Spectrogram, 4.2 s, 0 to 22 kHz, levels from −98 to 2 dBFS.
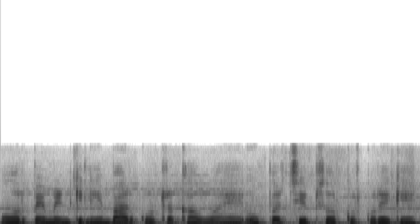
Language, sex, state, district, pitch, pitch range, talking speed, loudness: Hindi, female, Chhattisgarh, Korba, 200 Hz, 195-200 Hz, 185 wpm, -16 LUFS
